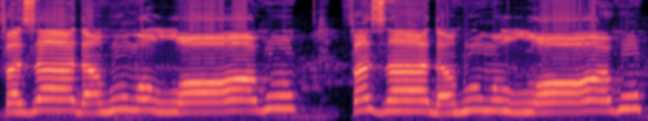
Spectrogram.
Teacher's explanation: فزادہم اللہ، یہ لام جو ہے لام جلالہ کا لام ہے، صحیح ہے، اور اس سے پہلے پیش ہونے کی وجہ سے اس لام کو ہم موٹا پڑھیں گے، اور ساتھ لام کے اوپر کھڑا زبر ہے، اس لیے اس لام کو ہم 2 حرکت کی مقدار کھینچ کر پڑھیں گے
